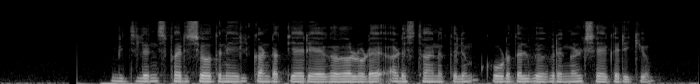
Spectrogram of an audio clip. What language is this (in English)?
Malayalam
